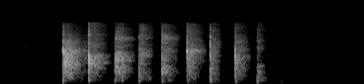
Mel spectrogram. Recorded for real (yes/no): no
